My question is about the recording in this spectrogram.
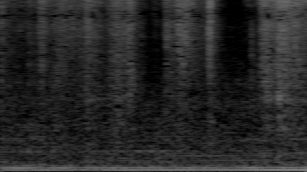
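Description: Plastic cling film crinkling and rustling in irregular crackles as it is folded and pressed around a log of cookie dough, over a steady low hum.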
